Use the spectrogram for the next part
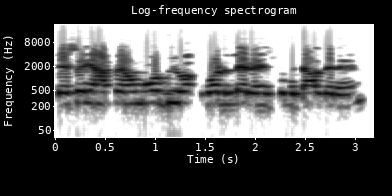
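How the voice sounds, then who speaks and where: A man's voice: very high-pitched, sing-song, fast. A man teaching a beginners' reading lesson at a board in a coaching classroom, speaking patiently and repeating the same checking words often. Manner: patient, repeats "theek hai" and "bhaiya" often. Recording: dull lo-fi recording.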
